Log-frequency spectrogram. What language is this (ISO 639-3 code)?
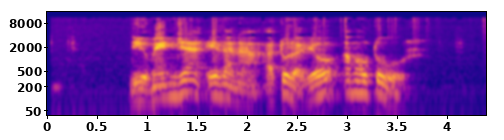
cat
